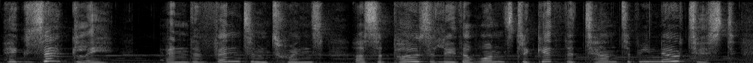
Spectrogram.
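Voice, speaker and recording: Performer doing a squeaky-high, eager little mouse. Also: normal speed, soft background music, close to an everyday voice. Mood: eager, earnest. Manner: chirpy, eager, explanatory. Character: small eager cute mouse disciple, polite, excitable. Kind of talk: ASMR roleplay character acting.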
